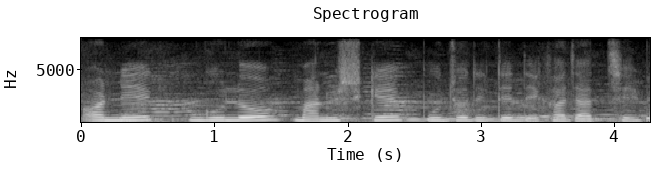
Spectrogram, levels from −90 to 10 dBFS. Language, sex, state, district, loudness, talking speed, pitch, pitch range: Bengali, female, West Bengal, Alipurduar, -15 LUFS, 85 wpm, 255 Hz, 245-275 Hz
